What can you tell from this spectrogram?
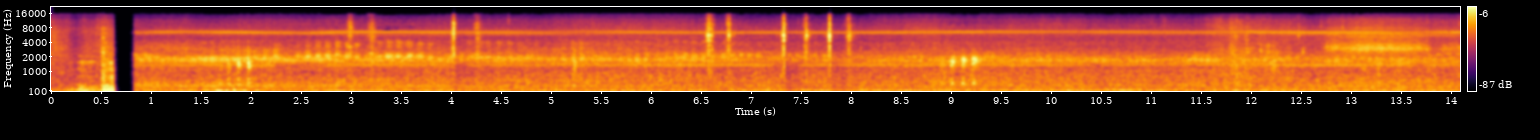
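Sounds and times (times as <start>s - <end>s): night insects chorus: 0.8s - 14.0s
sharp clicks: 4.0s - 4.4s, 6.5s - 8.1s.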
